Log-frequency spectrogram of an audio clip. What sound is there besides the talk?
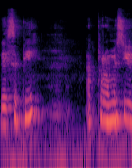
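No everyday noise stands out behind the speech.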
